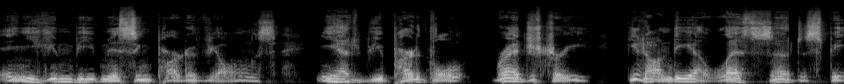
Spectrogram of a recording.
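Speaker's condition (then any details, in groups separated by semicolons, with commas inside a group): Spinocerebellar ataxia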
